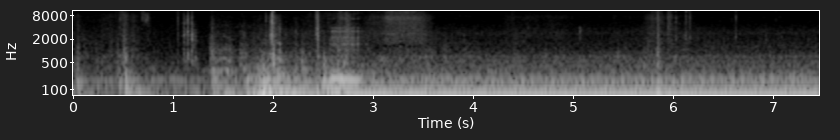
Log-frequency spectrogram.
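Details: Ford Ranger 2.2L diesel, manual, after a no-start fixed with a new suction control valve and PC calibration: short crank, catches quickly and settles into an even, steady low idle; starts and runs normally, problem solved.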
